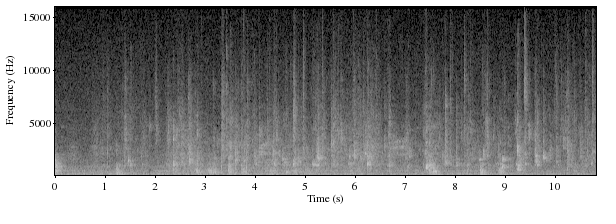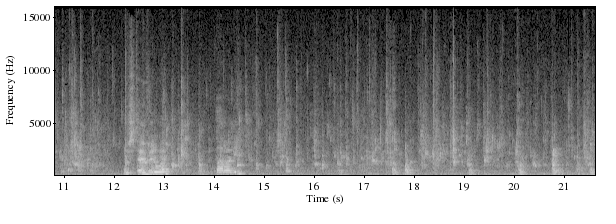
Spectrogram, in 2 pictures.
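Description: A wooden stick stirs thick liquid in a plastic bucket, knocking against its sides.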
